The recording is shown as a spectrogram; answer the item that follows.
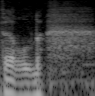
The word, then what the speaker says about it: Wild: That's how you pronounce it, Wild.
